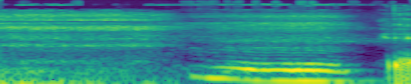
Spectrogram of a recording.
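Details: A sleeping man snoring at midnight on Christmas: a low, rattling breath followed by a sustained droning, buzzing tone.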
